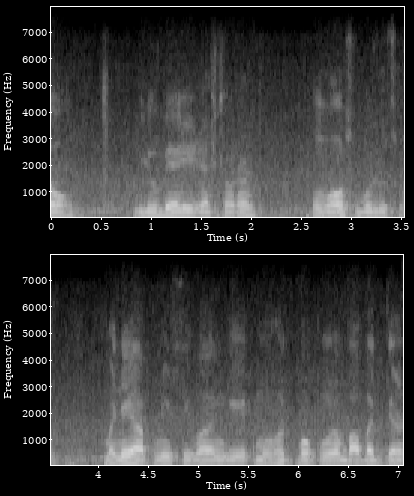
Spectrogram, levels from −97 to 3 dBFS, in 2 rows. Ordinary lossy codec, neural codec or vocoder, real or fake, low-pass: Opus, 32 kbps; none; real; 7.2 kHz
